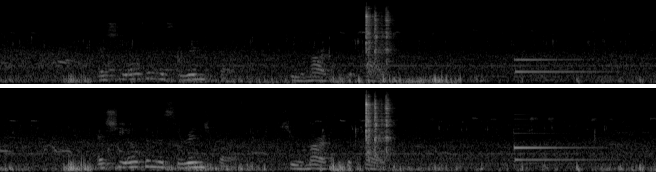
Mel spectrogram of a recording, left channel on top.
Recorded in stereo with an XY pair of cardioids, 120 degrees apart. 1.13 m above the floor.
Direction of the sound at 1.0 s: 65° right.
